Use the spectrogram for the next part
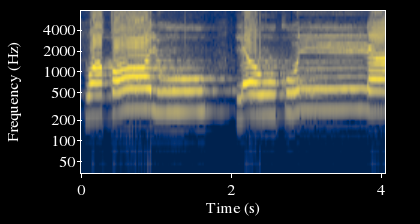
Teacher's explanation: نون پر غنہ کریں گے کیونکہ نون مشدد ہے اور مد اصلی بالالف ہوگی.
